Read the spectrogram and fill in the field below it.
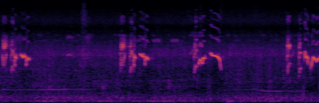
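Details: Sooty-headed bulbul kept in a cage, heard in the morning, giving four short bursts of sharp chirped notes about a second apart, each ending in a quick twisting whistle; faint low tone in the background.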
